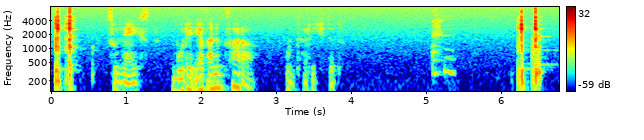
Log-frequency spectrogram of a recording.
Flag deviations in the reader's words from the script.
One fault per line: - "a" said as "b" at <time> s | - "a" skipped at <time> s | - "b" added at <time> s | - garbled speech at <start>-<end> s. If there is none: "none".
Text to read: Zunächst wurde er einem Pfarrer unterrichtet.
none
